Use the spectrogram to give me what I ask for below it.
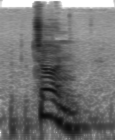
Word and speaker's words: مقلمة: ميم plus قاف plus لام plus ميم plus تاء equals مقلمة.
